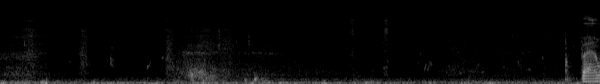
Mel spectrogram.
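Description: Water moving gently along the wooden hull of a Mirror dinghy sailing slowly in near-calm water, under a steady low rumble, with a few faint knocks.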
